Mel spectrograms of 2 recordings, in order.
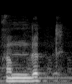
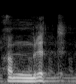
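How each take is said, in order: Both takes have the same delivery.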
